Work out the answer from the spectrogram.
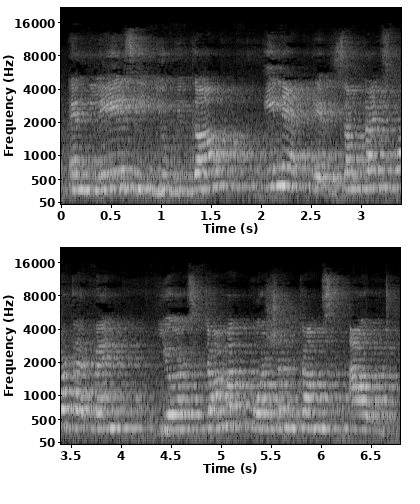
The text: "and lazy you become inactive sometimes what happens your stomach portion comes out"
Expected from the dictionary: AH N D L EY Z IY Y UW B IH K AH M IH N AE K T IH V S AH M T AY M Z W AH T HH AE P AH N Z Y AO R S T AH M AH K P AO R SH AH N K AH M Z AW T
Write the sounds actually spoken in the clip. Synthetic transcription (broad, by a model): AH N D L EY Z IY Y UW B IH K AH M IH N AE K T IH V S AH M T AY M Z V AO T HH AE P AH N Y AO R S T AH M AH K P AO R SH AH N K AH M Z AW T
